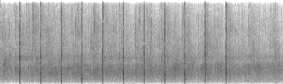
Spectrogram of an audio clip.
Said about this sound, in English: It shouldn't be hard to worship him. Amen. Could you clap your hands to him?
